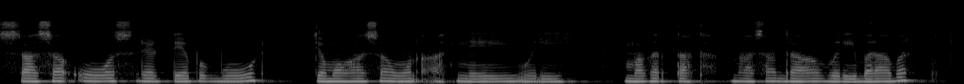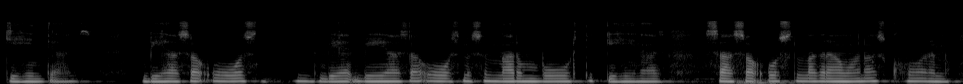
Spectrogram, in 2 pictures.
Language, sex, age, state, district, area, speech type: Kashmiri, male, 18-30, Jammu and Kashmir, Pulwama, rural, spontaneous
